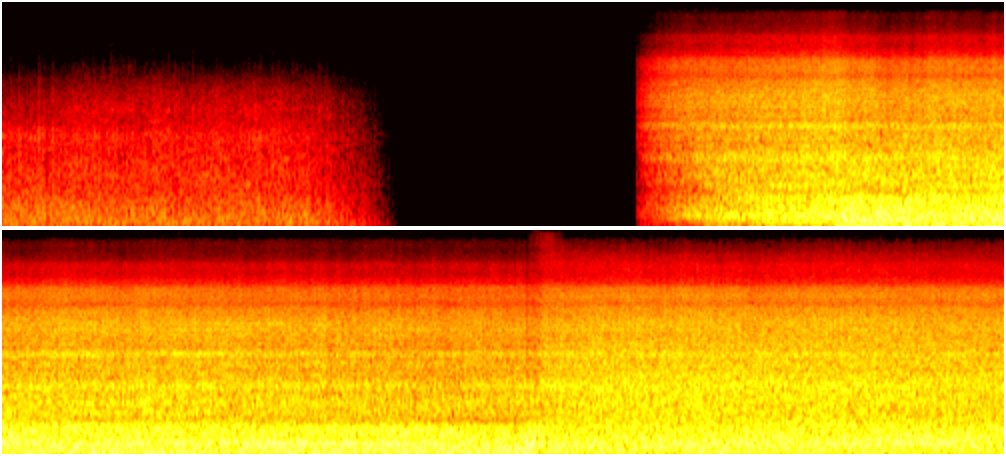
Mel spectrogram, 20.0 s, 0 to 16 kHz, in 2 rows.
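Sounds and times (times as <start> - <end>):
rocket engines roaring: 0.0 - 3.6, 6.6 - 20.0.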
